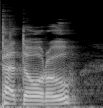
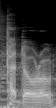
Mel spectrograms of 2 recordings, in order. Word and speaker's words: Padoru: until I got gifted Padoru and suddenly I learned about the Padoru and now I have my own Padoru. Take a shot every time I say Padoru and mispronounce Padoro, too.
